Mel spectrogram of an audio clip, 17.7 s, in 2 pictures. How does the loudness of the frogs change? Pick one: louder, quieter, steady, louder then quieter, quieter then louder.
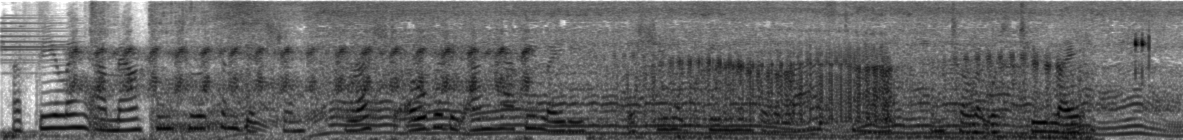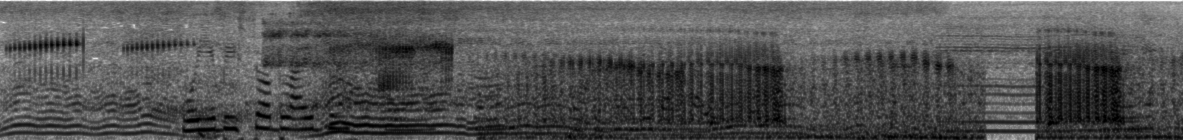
louder.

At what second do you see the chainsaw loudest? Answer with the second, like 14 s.
12 s.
